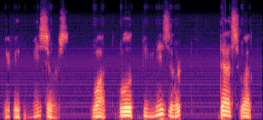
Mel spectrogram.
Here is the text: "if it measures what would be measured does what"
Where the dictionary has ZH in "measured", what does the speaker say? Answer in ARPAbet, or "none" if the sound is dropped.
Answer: Z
